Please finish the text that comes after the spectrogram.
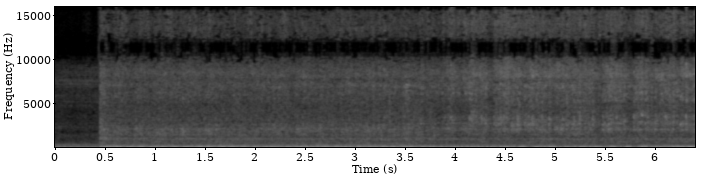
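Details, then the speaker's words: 1968 Dodge Charger V8 idling after exhaust repair: leaking clamped X-pipe and slit pipe joints welded to the collector. Deep, steady idle rumble with no ticking or puffing, quieter in the cabin, all exhaust now exiting the rear pipe. "it definitely sounds a lot more quiet in the cabin and uh everything's going off the back pipe like I said so I just want to give an update"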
